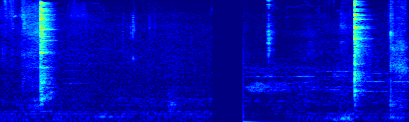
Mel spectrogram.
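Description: Celery salad being mixed in a bowl, with a few sharp clinks and scrapes of a utensil against the bowl and quieter rustling in between, plus a brief silent gap midway.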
